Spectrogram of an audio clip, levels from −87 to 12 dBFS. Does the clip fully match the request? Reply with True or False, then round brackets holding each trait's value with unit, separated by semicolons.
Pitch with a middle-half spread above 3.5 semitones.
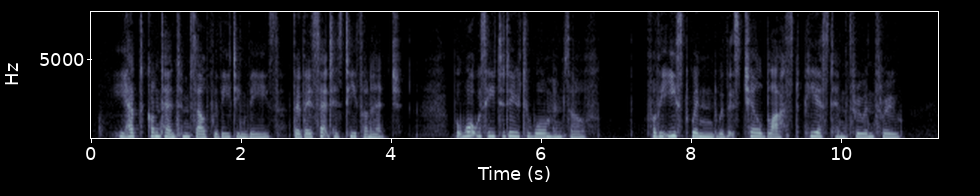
False (3.2 semitones)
